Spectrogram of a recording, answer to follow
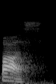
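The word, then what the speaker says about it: PaaS: in a different manner it is i ask and sas s-a-a-a you need to read like that and pass that's the best way of pronouncing it so i ask sas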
